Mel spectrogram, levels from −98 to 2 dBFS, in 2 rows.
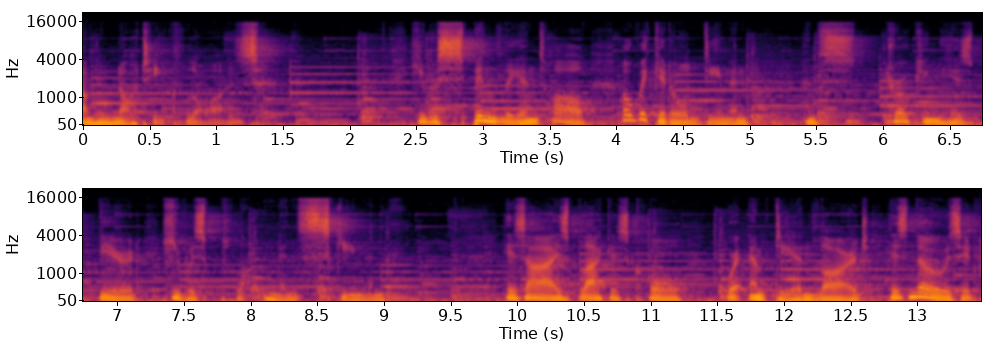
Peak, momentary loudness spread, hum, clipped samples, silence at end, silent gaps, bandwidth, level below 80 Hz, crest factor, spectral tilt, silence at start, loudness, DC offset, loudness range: -10 dBFS; 18 LU; none; under 0.1%; 0 s; none; 15.5 kHz; -36 dBFS; 16 dB; -5.5 dB/octave; 0 s; -27 LUFS; under 0.1%; 3 LU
